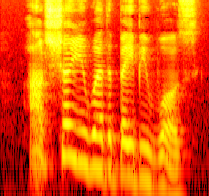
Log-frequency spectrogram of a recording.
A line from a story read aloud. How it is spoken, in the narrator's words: he said gently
